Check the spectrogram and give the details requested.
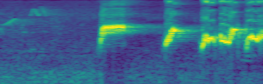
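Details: Red-whiskered bulbul in Thailand, southern master-phrase singing for stimulating caged birds and teaching young: a single loud phrase, a held whistled note followed by rapid rising-and-falling warbled notes.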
